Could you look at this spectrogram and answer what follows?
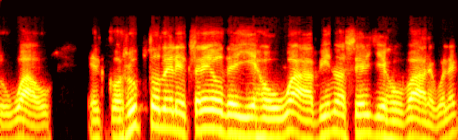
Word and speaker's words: Jehová: Sigue diciendo, la pronunciación indicada por Jehová o Jehová, pronunciando la J como una Y, ¿verdad?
